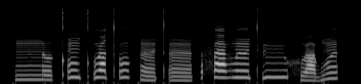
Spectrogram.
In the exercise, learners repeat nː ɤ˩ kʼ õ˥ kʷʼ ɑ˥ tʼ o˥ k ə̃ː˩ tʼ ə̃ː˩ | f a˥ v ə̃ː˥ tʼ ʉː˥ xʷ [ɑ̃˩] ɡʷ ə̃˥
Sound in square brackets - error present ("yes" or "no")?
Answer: yes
